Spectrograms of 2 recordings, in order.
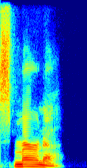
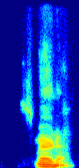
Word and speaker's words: Smyrna: We pronounce it Smyrna. – Smyrna. Perfect. Smyrna.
